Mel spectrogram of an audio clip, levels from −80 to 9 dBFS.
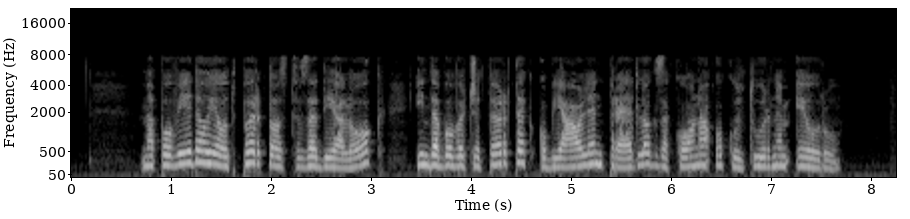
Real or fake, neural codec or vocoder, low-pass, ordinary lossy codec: real; none; 10.8 kHz; AAC, 24 kbps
